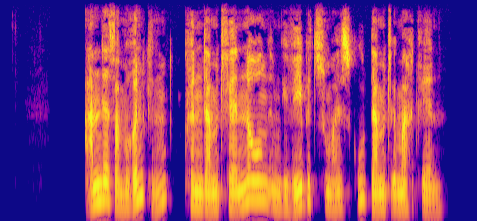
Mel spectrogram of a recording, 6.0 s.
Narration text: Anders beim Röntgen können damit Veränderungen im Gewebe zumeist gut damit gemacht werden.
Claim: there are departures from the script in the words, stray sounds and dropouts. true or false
false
